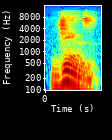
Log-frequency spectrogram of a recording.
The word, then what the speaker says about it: jeans: Y con la Z, jeans, jeans, jeans, jeans. Así es como se pronuncia pantalón de mezclilla en inglés.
